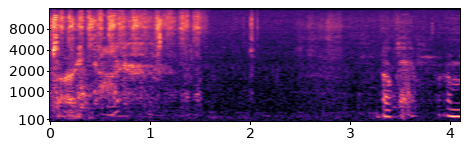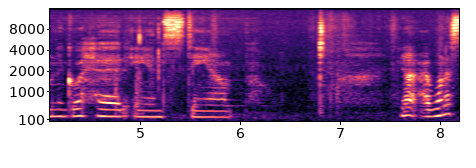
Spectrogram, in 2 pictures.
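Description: Fingers tap and rub against a small metal plate.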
